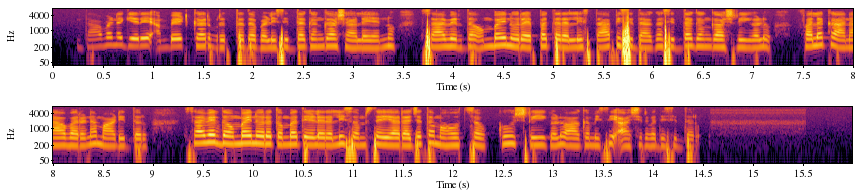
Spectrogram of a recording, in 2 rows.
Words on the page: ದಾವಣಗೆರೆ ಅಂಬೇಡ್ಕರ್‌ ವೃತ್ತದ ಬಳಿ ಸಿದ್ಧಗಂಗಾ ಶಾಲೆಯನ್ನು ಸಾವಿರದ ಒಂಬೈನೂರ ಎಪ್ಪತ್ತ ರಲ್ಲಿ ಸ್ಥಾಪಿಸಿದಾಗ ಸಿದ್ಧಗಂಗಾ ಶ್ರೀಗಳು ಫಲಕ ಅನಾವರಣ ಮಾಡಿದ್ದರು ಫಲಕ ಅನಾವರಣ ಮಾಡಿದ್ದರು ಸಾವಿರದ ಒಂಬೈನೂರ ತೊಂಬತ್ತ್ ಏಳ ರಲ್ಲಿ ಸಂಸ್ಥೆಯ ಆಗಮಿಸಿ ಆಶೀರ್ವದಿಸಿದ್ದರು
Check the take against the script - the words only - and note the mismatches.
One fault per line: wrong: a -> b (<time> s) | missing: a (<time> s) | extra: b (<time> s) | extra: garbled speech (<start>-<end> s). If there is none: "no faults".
missing: ಫಲಕ ಅನಾವರಣ ಮಾಡಿದ್ದರು (9.0 s)
extra: ರಜತ ಮಹೋತ್ಸವಕ್ಕೂ ಶ್ರೀಗಳು (11.5 s)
